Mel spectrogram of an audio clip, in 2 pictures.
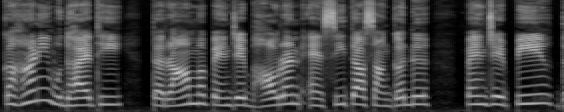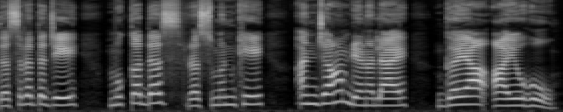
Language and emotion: Sindhi, neutral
